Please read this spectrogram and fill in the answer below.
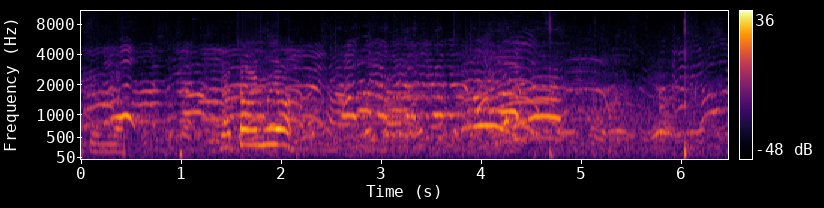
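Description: Many voices shouting and calling over one another across a soccer field during play, high and overlapping, with no single clear speaker.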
